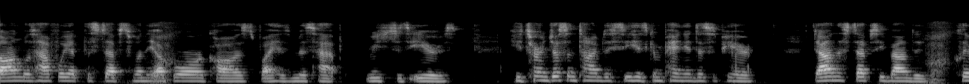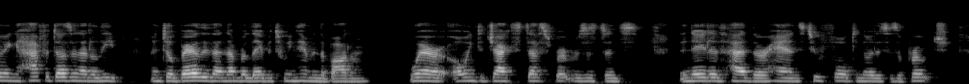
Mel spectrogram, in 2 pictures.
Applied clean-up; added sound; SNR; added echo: neural mask model DeepFilterNet 3.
